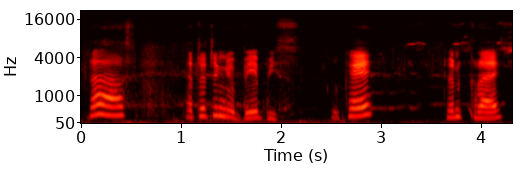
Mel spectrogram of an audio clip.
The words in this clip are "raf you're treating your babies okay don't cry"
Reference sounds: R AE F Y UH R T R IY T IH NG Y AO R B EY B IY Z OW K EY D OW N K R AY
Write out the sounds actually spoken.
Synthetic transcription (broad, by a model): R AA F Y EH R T AO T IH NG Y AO B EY B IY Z OW K EY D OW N K R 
